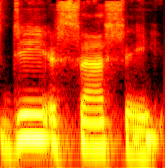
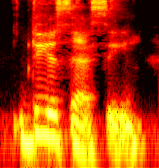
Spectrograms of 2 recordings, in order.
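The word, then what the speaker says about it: DeIsasi: I believe it's D. Isasi. It's D-E capital I-S-A-S-I. Diocese.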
